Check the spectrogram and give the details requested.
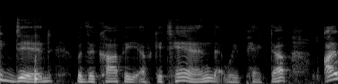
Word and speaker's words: Catan: an extremely popular game i say kitan it's correctly pronounced katan but as a child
